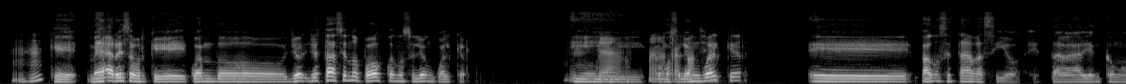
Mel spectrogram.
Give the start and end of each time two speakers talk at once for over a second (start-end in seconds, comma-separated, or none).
5.7-7.2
